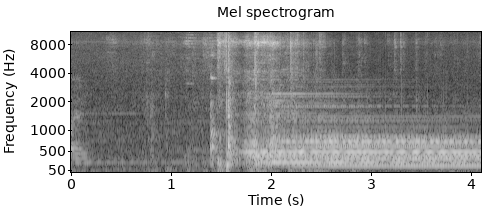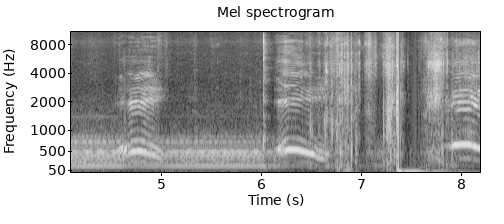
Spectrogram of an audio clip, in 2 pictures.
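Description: A held musical chord of several steady tones, organ-like, sounds for about four seconds, with two short shouted calls over it. A sharp knock comes near the end.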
